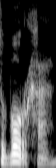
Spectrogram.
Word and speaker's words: Borja: tiempo de origen español Los Borja digámoslo en español en Italia en Roma le llamaban borgia no para pronunciar Borja borgia y de eso se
